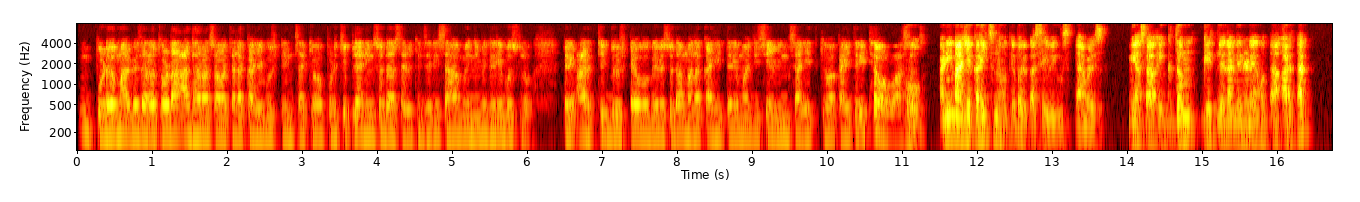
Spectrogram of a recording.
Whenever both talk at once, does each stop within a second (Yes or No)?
Yes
